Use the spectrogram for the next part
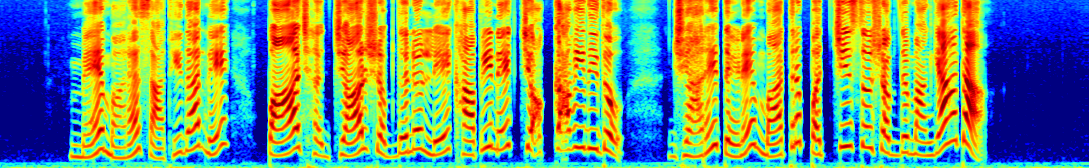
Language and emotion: Gujarati, surprised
